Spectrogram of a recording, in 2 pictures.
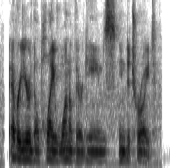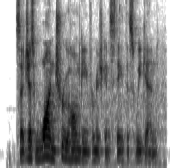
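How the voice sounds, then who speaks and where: A man talks with a Minnesotan accent in a bright, sharp tone. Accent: Minnesota. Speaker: sports podcast host. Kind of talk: casual sports chat. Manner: hesitant, many fillers.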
